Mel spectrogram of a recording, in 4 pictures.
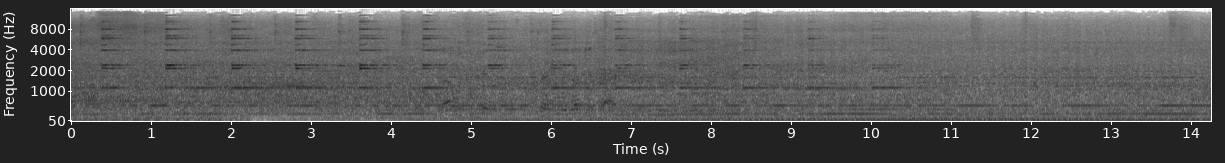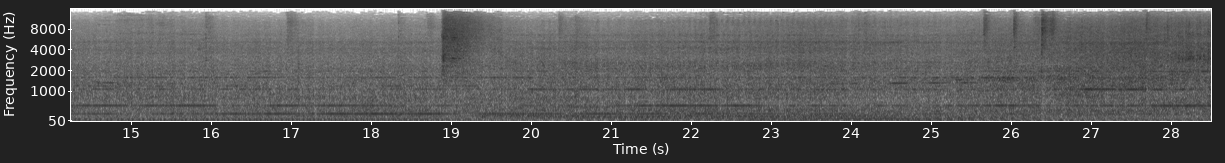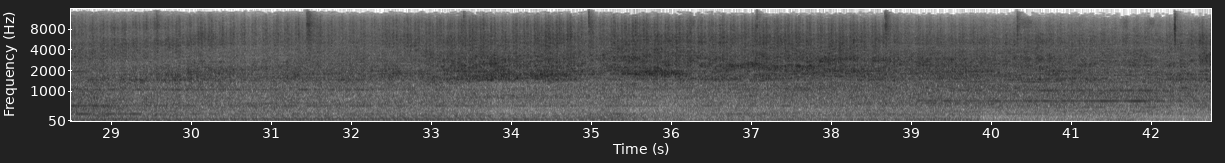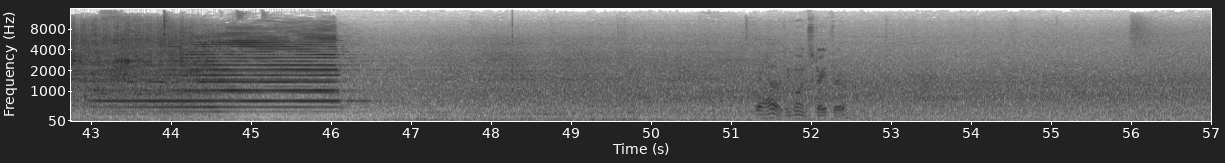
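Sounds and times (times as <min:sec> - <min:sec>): train wheels rumbling on rails: 0:00.0 - 0:45.5.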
